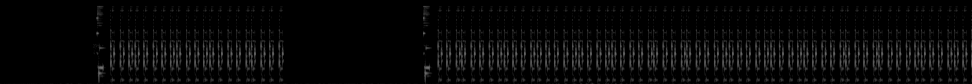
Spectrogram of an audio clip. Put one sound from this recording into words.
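Rapid electronic blips tick as text types out.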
